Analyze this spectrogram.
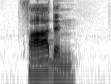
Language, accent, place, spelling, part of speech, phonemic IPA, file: German, Germany, Berlin, Faden, noun, /ˈfaːdn̩/, De-Faden.ogg
- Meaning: 1. yarn, thread 2. fathom 3. suture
